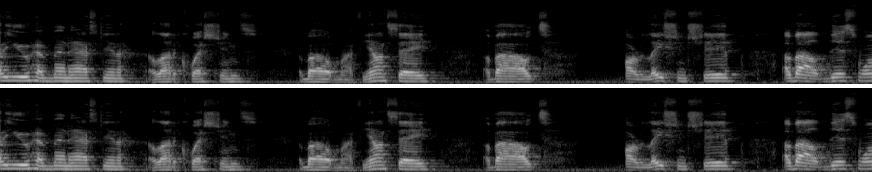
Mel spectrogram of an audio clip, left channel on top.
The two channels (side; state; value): both; identical; correlation 1.00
